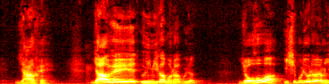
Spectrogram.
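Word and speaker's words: יהוה: 누구를 부르지 않는다 여호와 여호와를 히브리 원어로 얘기하면 발음이 어떻게 된다고요 야회 야외의 의미가 뭐라고요 여호와이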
